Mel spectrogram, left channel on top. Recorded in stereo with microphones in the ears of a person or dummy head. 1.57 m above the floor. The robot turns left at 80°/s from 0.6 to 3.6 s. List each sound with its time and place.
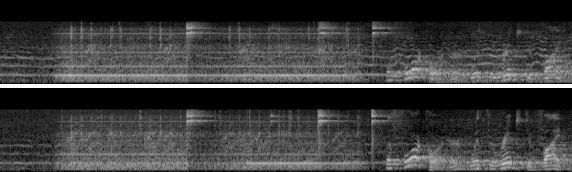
1.9 s a clink: 35° left (ahead or behind), 1.1 m; by 3.8 s 70° right (ahead or behind), 1.1 m
3.9 s a man speaking: 85° right, 0.9 m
